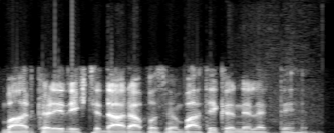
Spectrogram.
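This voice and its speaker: Low male storybook narrator, lo-fi. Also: level tone, brisk. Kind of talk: scripted narration.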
